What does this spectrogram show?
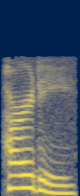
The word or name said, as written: hardy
